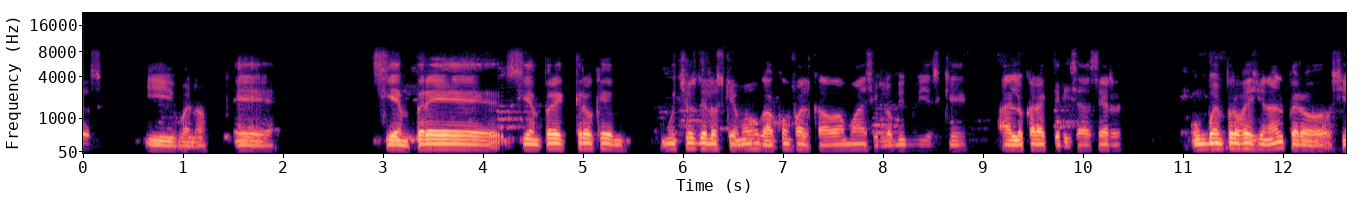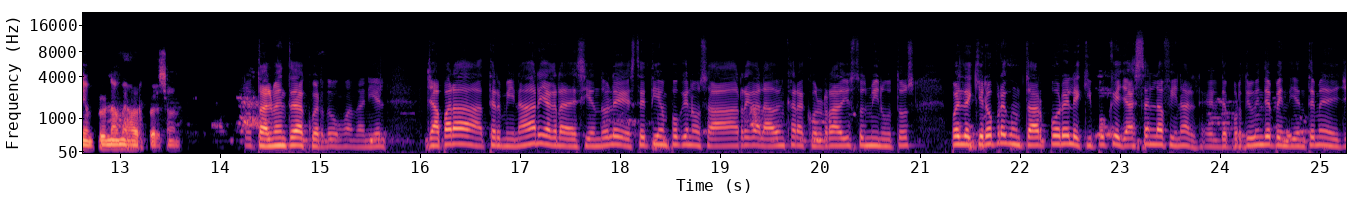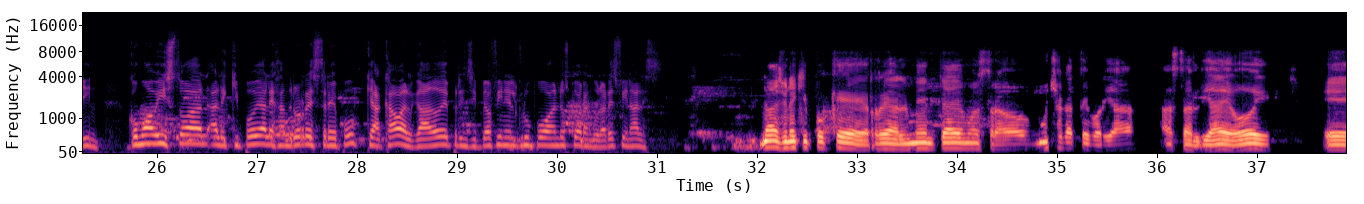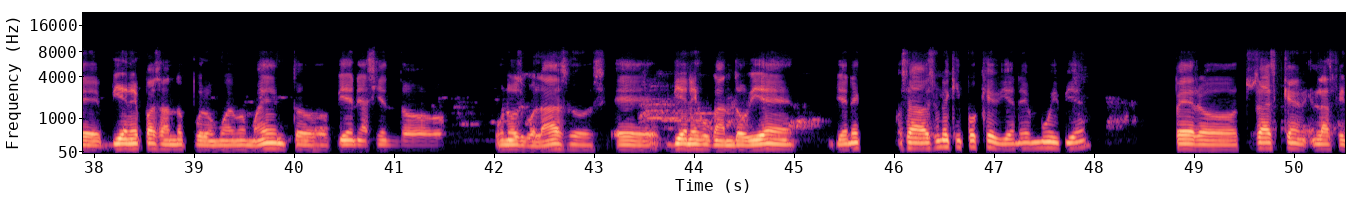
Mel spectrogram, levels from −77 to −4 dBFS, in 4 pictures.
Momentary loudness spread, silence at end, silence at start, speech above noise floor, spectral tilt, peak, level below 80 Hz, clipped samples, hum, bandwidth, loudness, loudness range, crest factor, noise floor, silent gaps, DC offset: 15 LU; 0 s; 0 s; 60 dB; -6 dB/octave; -2 dBFS; -66 dBFS; under 0.1%; none; 11 kHz; -20 LUFS; 9 LU; 18 dB; -79 dBFS; none; under 0.1%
